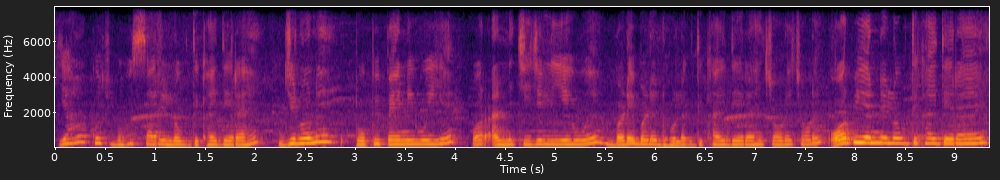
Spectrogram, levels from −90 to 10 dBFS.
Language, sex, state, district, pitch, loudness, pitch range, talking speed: Hindi, female, Uttarakhand, Tehri Garhwal, 230 Hz, -16 LUFS, 210-275 Hz, 220 wpm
